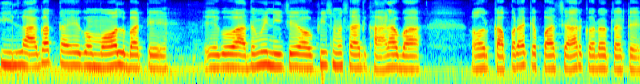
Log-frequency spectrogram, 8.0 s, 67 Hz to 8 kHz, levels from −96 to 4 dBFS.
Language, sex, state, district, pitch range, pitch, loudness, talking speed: Bhojpuri, male, Bihar, Muzaffarpur, 170-195 Hz, 180 Hz, -17 LUFS, 155 wpm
